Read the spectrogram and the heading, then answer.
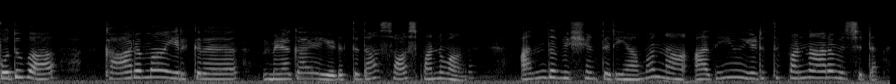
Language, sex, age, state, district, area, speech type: Tamil, female, 18-30, Tamil Nadu, Salem, urban, spontaneous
